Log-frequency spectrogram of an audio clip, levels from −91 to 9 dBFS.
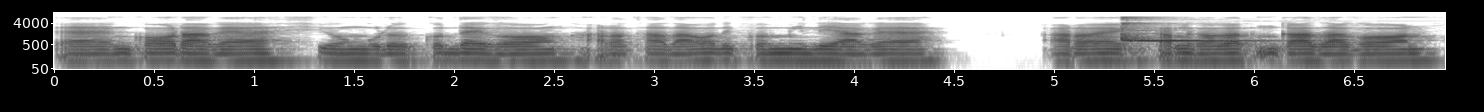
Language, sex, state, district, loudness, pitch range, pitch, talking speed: Chakma, male, Tripura, Dhalai, -20 LUFS, 110-115 Hz, 110 Hz, 155 wpm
